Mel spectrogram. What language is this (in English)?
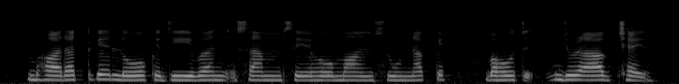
Maithili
